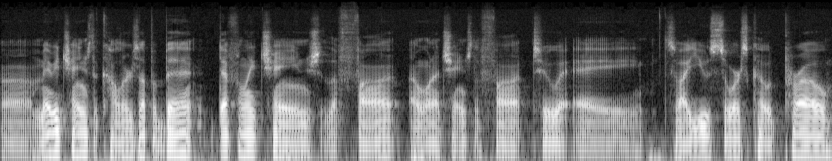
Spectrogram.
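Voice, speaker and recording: Mumbling with vocal fry, a man talks at a fairly slow pace in a very deep, low pitch. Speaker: Linux tech YouTuber. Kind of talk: screen-recorded tutorial. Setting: home desk, late night. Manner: casual. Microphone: quiet, mic not close to face.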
